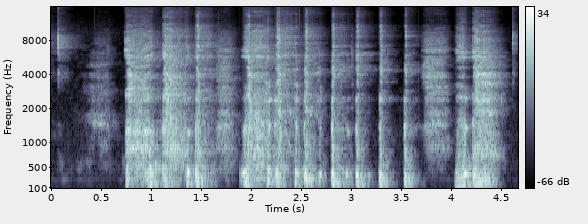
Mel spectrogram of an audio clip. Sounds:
Cough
